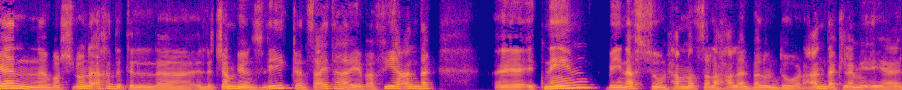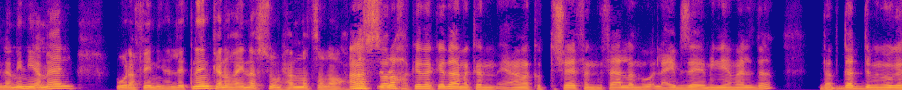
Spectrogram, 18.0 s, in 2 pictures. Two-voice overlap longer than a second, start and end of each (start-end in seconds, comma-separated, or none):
none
